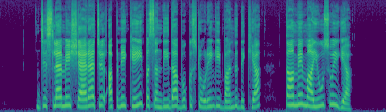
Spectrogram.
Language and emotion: Dogri, sad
